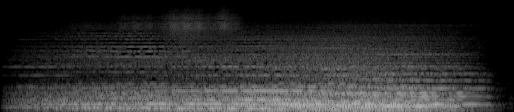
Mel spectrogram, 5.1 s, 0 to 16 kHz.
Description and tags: A reverse made upon angel01 originally from ERH Angels file
angel, voice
